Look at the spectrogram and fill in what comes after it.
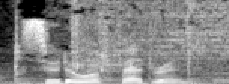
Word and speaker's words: Pseudoephedrine: Pseudoephedrine.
